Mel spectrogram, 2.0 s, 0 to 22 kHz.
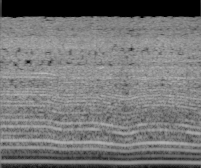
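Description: Husqvarna 372XP two-stroke chainsaw running at high revs while cutting through a thick log, its pitch dipping slightly about halfway through as the chain bites under load.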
